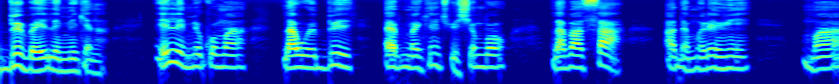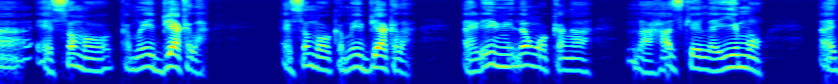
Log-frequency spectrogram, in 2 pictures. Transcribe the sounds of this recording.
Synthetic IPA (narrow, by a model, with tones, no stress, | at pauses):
bi˦ba˨i˦le˨mʲi˦kʲe˨na˨ | e˦le˨mi˦ku˦ma˦ | la˦we˨bi˦ | e˦bma˨kʲi˦n˦t͡ʃkʲi˨ʃe˦m˦bo˦ | la˦ba˦sa˦ | a˨da˨ma˨ɾe˦hʲʷi˦ | ma˦e˨so˦ma˨wo˨ka˨ma˦i˦bi˦a˦kla˨ | e˨so˦ma˨wo˨ka˨ma˦i˦bʲi˦a˦kla̰˨ | a˨ɾe˦hʲʷi˦la˦ŋʷo˨ka˨ŋa˨ | la˨ɦa˦ske˦la˨ji˦mo˨ | a˨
